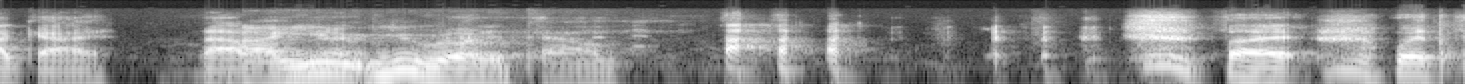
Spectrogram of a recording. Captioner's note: laughter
